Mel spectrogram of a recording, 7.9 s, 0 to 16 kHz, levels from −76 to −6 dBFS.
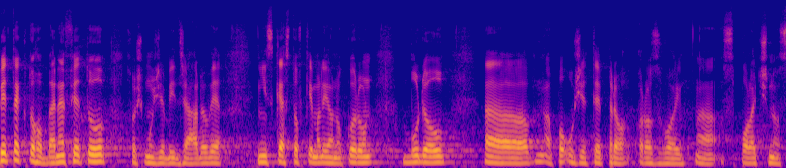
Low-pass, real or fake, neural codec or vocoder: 14.4 kHz; real; none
